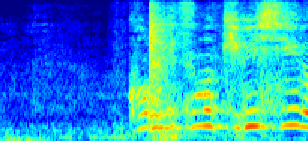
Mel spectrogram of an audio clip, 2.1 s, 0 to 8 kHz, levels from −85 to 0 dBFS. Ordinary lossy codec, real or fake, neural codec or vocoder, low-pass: none; fake; codec, 16 kHz, 4 kbps, FreqCodec, larger model; none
